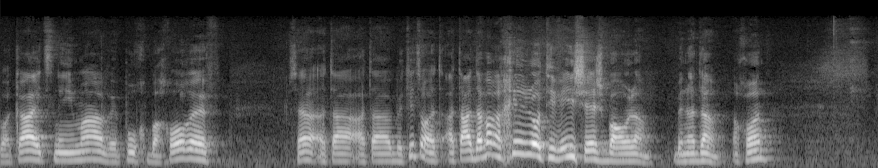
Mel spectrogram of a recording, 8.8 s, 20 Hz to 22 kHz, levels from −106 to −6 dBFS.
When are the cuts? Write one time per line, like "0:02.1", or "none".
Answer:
none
